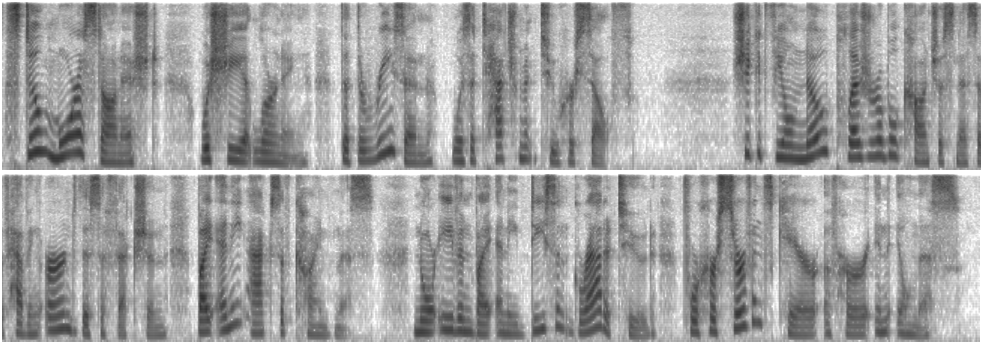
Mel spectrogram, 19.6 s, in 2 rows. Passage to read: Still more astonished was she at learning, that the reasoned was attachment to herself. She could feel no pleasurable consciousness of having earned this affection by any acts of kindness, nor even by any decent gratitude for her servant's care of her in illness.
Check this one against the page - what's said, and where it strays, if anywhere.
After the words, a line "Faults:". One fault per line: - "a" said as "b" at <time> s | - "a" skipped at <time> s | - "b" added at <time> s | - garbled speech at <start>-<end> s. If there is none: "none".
Still more astonished was she at learning, that the reason was attachment to herself. She could feel no pleasurable consciousness of having earned this affection by any acts of kindness, nor even by any decent gratitude for her servant's care of her in illness.
Faults:
- "reasoned" said as "reason" at 3.6 s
